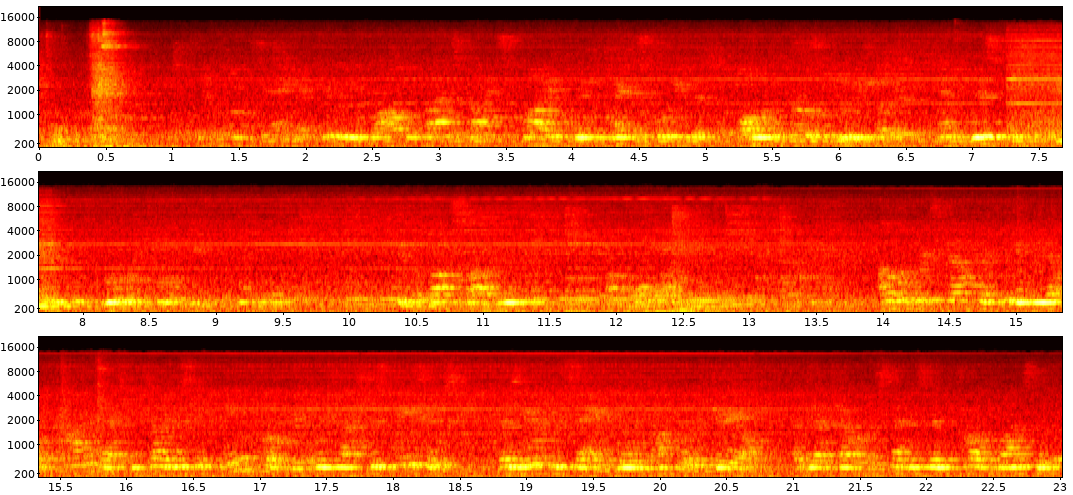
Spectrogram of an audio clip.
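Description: Warbling electronic tones play through loudspeakers.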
